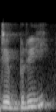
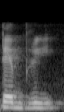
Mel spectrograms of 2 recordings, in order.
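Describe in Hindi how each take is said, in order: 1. यह अमेरिकी लहजे में बोला गया है। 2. यह ब्रिटिश लहजे में बोला गया है। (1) "अमेरिकन एक्सेंट में अगर आप इसे प्रोनाउंस करेंगे तो इसे कहेंगे" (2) "ब्रिटिश एक्सेंट में इसे प्रोनाउंस करेंगे तो ये है"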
